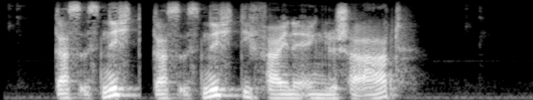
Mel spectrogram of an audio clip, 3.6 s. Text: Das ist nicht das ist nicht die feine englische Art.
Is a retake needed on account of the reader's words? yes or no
no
